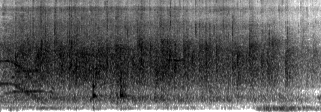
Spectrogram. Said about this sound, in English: Come on. Clap your hands for Pastor.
